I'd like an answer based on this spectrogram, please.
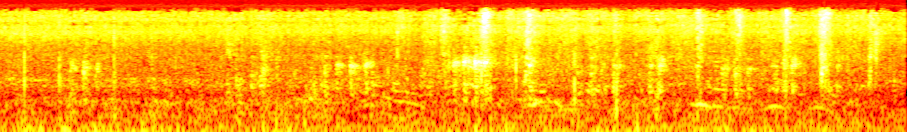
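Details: Black-spotted pond frog calling with short, nasal, bleating croaks in irregular bursts through the middle of the recording, set against a heavy, steady low rumble like wind or handling noise.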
